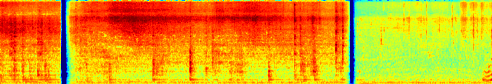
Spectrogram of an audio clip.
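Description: Food stirred and frying in a hot pan with eggs, a steady close sizzle with scraping stir strokes, broken by two short silent gaps; no talking.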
